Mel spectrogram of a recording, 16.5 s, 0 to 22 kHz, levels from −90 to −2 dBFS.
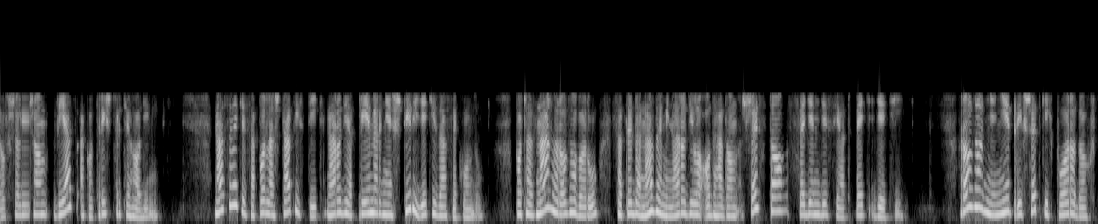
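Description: The whole clip is narrowband speech through the iLBC codec. Nothing above 4 kHz survives. The voice is clear but slightly rough and synthetic. The damage is plainly audible, and the texture fits the 15.2 kbps mode with 20 ms frames.

From 0.34 to 0.46 s, lost iLBC frames leave about 100 ms missing. The decoder repeats the last pitch cycle with added noise, so the gap sounds like a held, buzzy vowel. At 15.20 to 15.23 s a shorter loss of about one frame does the same.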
